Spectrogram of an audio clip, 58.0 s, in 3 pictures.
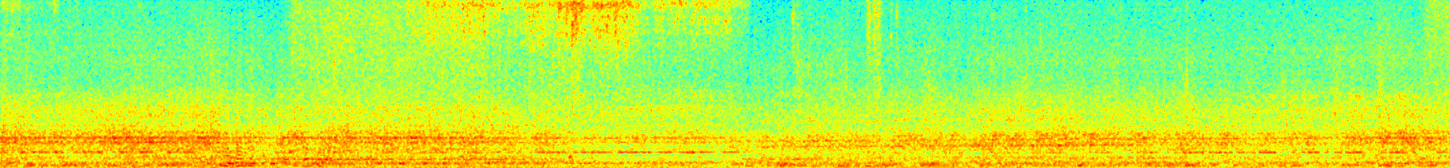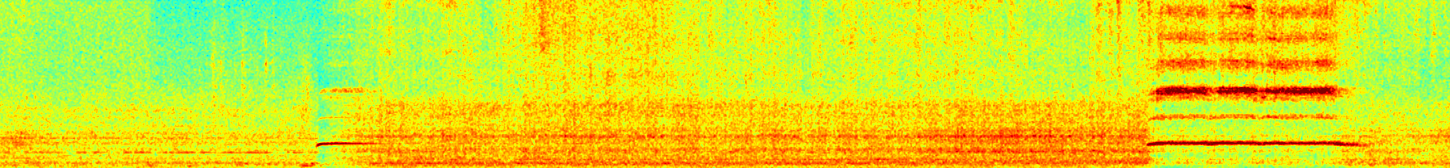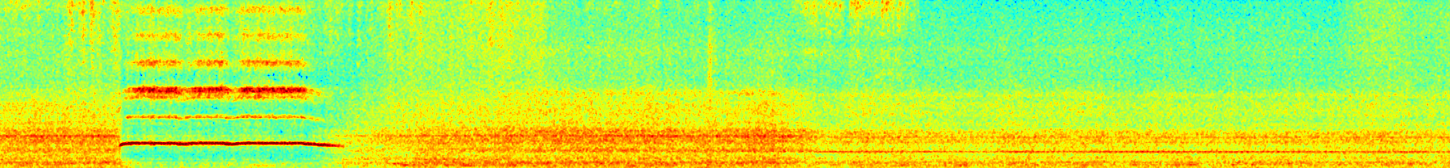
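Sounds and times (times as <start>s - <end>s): train rumble and rattle: 0.0s - 58.0s
train horn: 19.0s - 24.4s, 34.5s - 37.8s, 40.2s - 43.4s.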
